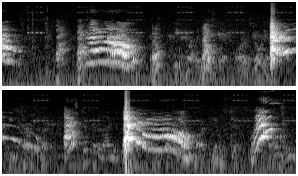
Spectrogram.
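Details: Young husky, one year old, vocalizing in protest at an alarm: a string of short yips, whines and brief howl-like bursts spaced irregularly, with faint repeated electronic beeping behind.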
